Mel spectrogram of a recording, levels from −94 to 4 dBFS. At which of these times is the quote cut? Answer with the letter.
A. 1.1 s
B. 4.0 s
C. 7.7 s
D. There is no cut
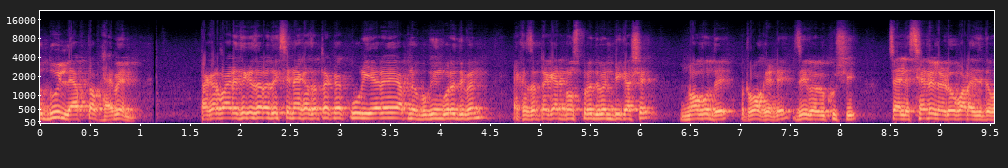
A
